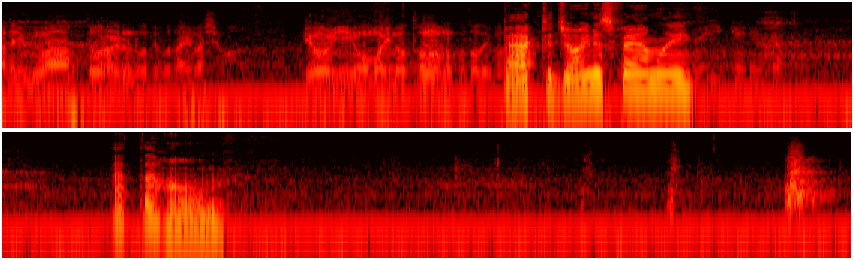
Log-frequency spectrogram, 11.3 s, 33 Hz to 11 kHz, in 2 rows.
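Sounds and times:
speech: 0.0s - 5.3s, 6.4s - 7.3s
steady low electrical hum: 0.0s - 11.3s
dog barking: 10.9s - 11.3s.

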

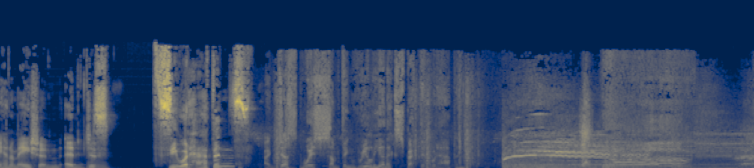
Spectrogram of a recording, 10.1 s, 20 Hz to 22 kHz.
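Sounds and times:
speech: 0.0s - 6.5s, 7.8s - 8.5s
noise: 0.0s - 9.5s
horse neighing: 6.7s - 9.2s.

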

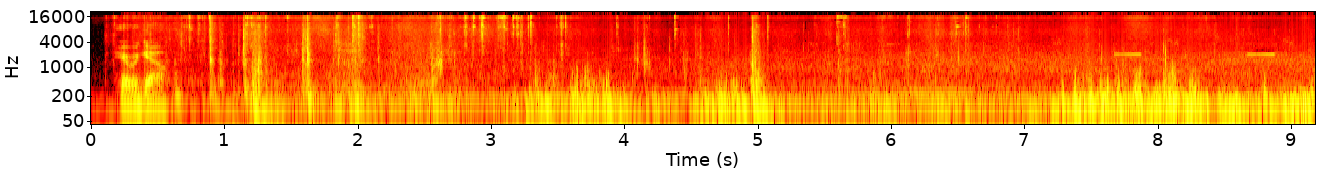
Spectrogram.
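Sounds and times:
low steady rumble of traffic: 0.0s - 9.1s
speech: 0.2s - 0.8s
keys jingling: 0.6s - 6.8s
clothing rustling: 1.3s - 6.9s
sharp car door thuds: 4.9s - 5.2s.

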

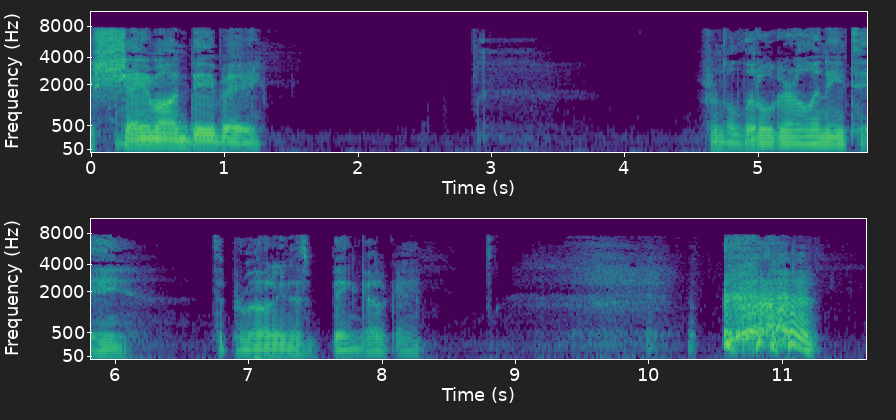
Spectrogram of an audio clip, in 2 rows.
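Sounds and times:
speech: 0.0s - 1.4s, 4.6s - 6.2s, 6.8s - 8.4s, 10.3s - 11.4s
raspy breath in: 2.9s - 3.8s, 8.9s - 10.3s
loud harsh drawn-out cough: 10.3s - 11.4s.

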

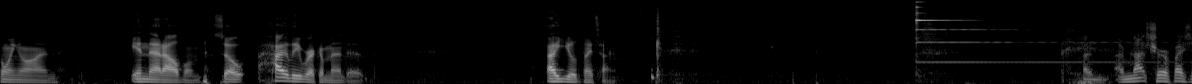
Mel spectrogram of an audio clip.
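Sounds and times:
speech: 0.0s - 3.8s, 5.5s - 6.2s, 10.8s - 11.9s
single bright bell strike ringing: 9.2s - 11.9s.

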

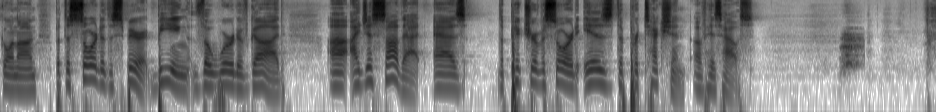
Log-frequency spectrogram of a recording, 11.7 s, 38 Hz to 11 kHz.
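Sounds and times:
speech: 0.0s - 9.5s
dog barking: 10.5s - 10.8s.

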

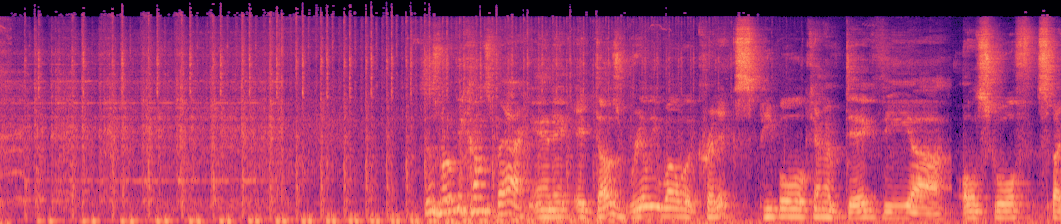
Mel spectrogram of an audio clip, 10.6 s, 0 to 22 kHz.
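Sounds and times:
old-timey tractor engine chugging: 0.0s - 7.6s
speech: 4.2s - 10.6s.

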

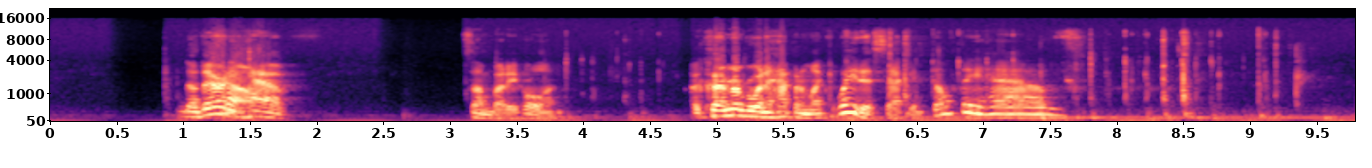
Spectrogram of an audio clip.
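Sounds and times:
speech: 1.0s - 1.9s, 3.1s - 4.0s, 4.8s - 7.9s
typing on a computer keyboard: 3.8s - 4.6s, 5.9s - 9.3s.

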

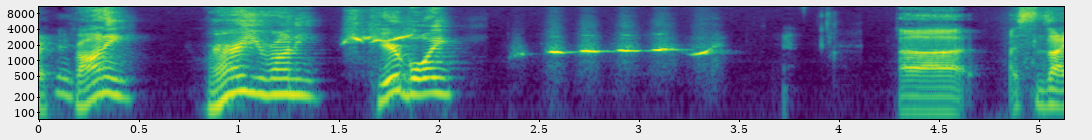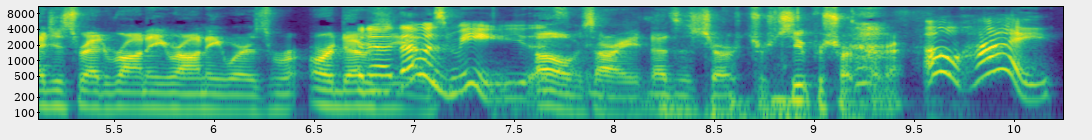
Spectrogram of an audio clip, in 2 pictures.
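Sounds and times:
speech: 0.0s - 2.2s, 4.3s - 10.2s
person whistling a high pulsing note to call a pet pig: 1.5s - 3.5s.

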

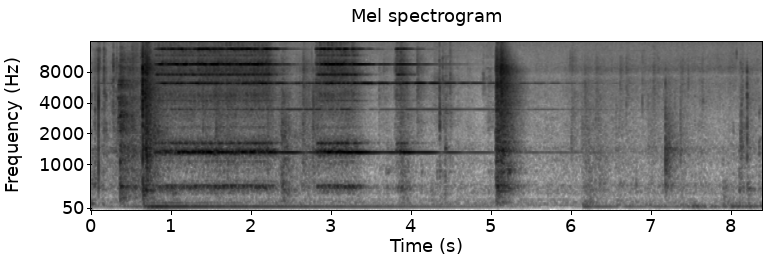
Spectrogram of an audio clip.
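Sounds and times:
mechanical bell of an old rotary telephone ringing: 0.7s - 6.2s.

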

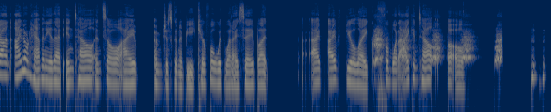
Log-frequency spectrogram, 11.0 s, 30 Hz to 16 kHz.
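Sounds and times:
speech: 0.0s - 5.4s, 6.0s - 9.4s, 10.6s - 11.0s
dog barking: 7.5s - 7.8s, 8.6s - 10.1s.

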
